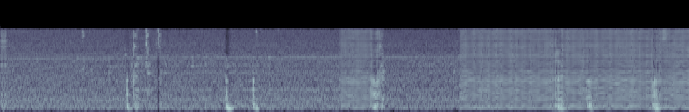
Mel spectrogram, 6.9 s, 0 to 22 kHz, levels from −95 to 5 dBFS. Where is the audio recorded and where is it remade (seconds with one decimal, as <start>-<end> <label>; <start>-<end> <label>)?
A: 0.0-3.4 recorded; 3.4-3.8 remade; 3.8-4.6 recorded; 4.6-6.9 remade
